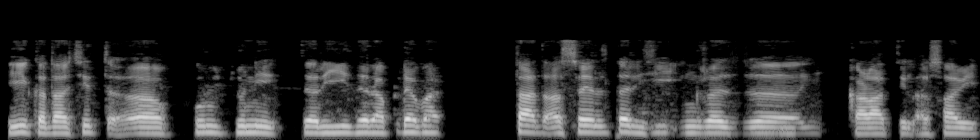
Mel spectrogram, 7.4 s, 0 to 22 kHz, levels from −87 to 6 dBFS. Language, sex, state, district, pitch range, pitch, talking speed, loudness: Marathi, male, Maharashtra, Dhule, 135-150 Hz, 145 Hz, 130 wpm, -19 LUFS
